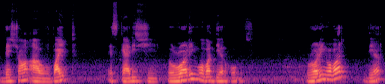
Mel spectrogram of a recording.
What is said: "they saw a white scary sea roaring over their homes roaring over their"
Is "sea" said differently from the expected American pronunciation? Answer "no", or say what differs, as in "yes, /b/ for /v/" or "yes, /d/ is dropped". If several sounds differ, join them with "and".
yes, /ʃ/ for /s/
